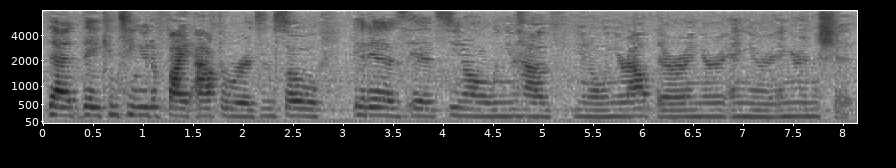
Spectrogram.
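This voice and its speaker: A woman's voice: mid-range voice, flat delivery, normal speed, a little mellow. An American woman speaking informally as an interview guest, earnest and rambling, often repeating her phrases. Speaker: community organizer and interview guest. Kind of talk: informal radio interview talk. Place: echoey indoor broadcasting room. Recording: roomy, distant mic with faint noise.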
